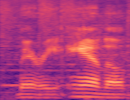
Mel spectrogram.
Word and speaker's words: Mary Anna: Mary Anna, that's correct. That's the correct pronunciation.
